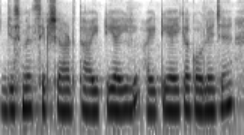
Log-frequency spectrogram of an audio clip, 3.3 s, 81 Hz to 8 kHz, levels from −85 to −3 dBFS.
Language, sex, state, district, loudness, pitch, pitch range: Hindi, female, Uttar Pradesh, Shamli, -14 LUFS, 195 Hz, 185-200 Hz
